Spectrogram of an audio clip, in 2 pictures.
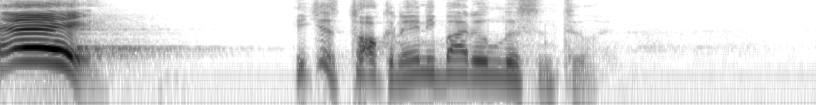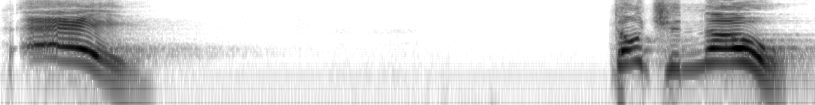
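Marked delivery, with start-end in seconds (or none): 0.0-0.5 sudden high, loud yell of hey; street preacher shouting. Retold or imitated. Street preacher yelling to passersby, loud shout. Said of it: "and he's shouting". 4.2-8.0 high, loud calling out; street preacher shouting. Retold or imitated. Preacher calls out to people on the street, loud shout. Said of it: "and he's shouting".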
